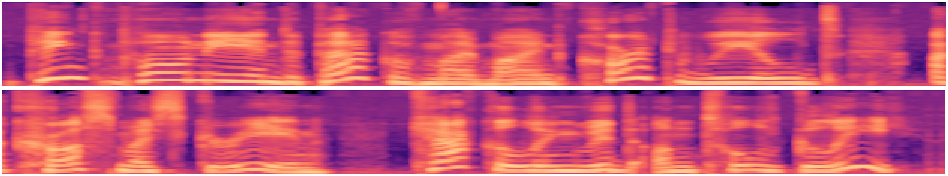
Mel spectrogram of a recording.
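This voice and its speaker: A woman narrating a first-person story as an audiobook, expressive and dramatic, on a close microphone. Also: a little high, unhurried, dry recording.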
